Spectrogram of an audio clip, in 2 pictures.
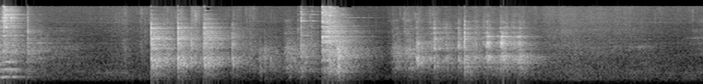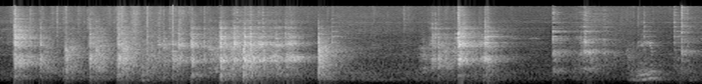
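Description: A kitchen knife sawing through a fried matzo brei and scraping on the plate beneath it, in several scratchy bouts of one to three seconds with short pauses between.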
